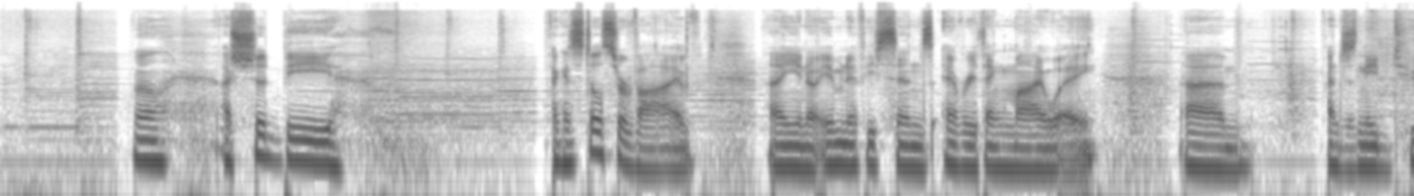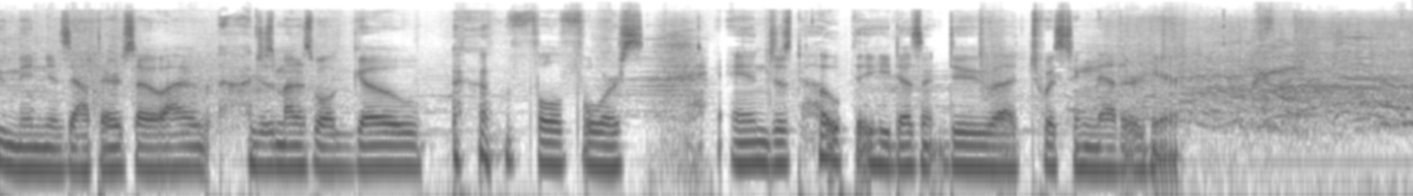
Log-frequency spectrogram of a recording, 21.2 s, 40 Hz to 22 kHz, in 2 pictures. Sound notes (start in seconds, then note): 13.9 haha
